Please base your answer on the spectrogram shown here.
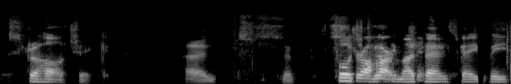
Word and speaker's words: Strycharczyk: Poland it's uh it's a mouthful so it's pronounced strategic um my parents gave me or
